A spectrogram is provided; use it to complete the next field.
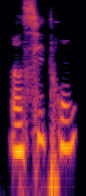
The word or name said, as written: citron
